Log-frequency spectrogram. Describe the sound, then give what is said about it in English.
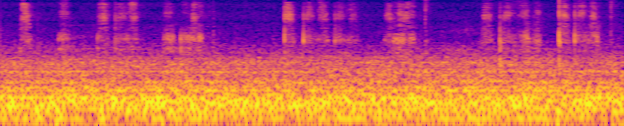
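Handwriting with a pen on paper produces faint, scratchy strokes in short irregular bursts over a steady low background hum. “Hold on, let me write this real quick.”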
